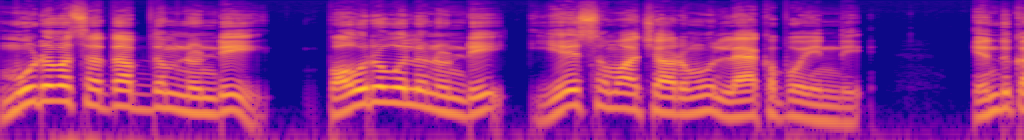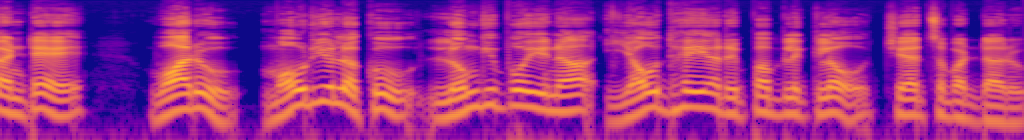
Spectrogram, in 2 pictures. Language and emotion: Telugu, neutral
